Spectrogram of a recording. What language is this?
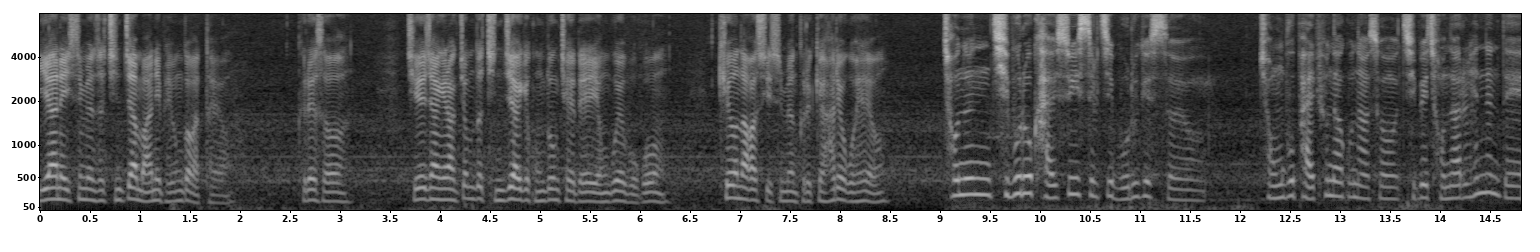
Korean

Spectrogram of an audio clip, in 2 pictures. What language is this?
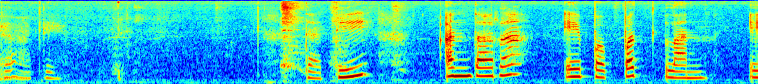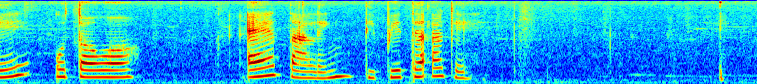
Javanese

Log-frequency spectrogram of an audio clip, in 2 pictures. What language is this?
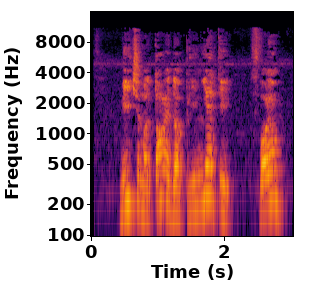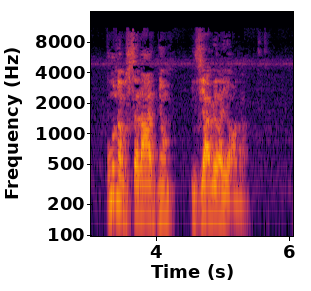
Serbian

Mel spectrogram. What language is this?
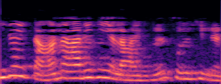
Tamil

